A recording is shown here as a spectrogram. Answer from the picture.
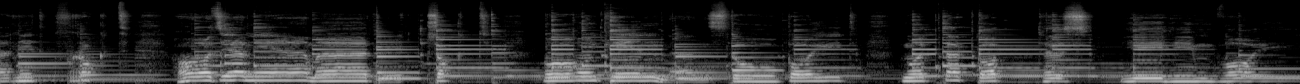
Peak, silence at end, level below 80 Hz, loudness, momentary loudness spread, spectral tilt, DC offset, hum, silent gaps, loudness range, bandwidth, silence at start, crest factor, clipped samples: -6 dBFS; 0 s; -58 dBFS; -23 LUFS; 13 LU; -5.5 dB/octave; under 0.1%; none; none; 3 LU; 19.5 kHz; 0 s; 16 dB; under 0.1%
